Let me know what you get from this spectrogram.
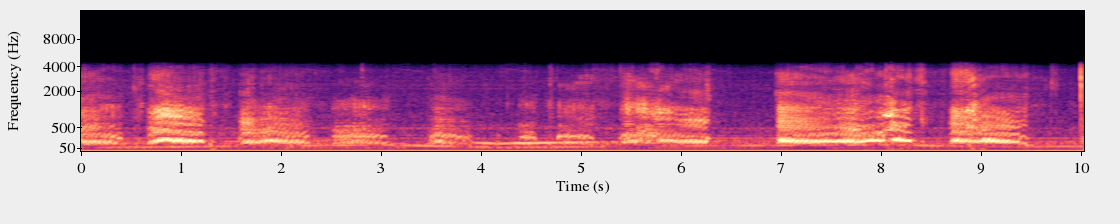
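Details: Rambo the dog growls steadily while playing roughly with his toys indoors. Deep, sustained rumbling growls run in long bouts of one to two seconds, rising to harsher snarls near the end, with short pauses between.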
